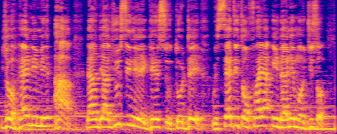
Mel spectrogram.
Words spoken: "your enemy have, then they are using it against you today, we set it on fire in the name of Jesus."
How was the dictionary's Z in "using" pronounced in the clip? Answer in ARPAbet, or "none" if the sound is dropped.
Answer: S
